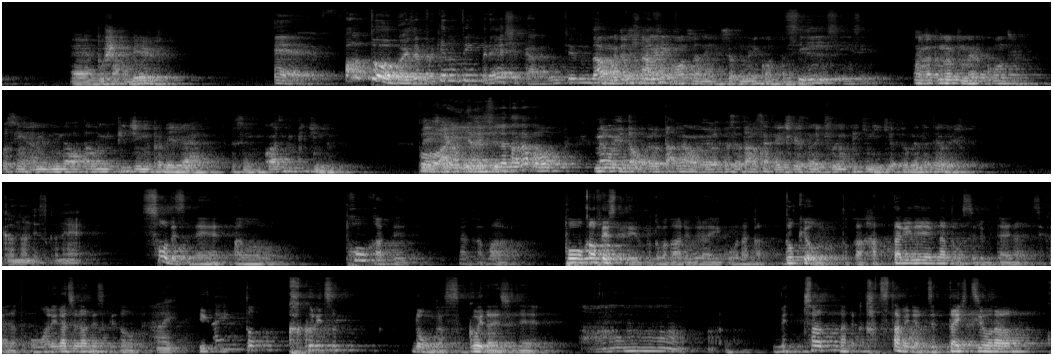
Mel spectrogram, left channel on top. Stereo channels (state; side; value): different; both; correlation 0.00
